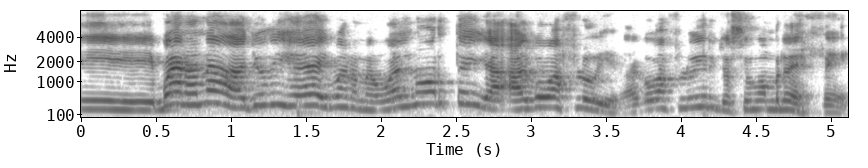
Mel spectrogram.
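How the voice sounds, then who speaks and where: A woman speaks with a strong Venezuelan accent. Her intonation is lively. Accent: strong Venezuelan, deliberately emphasized. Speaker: radio announcer. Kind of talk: casual chat.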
